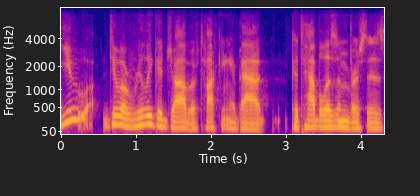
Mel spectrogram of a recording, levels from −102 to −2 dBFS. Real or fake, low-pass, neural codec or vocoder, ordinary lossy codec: real; 7.2 kHz; none; Opus, 16 kbps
